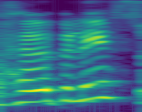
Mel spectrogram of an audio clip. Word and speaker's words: herbalist: I love that you guys pronounce the H. You guys are so cute with your accents on the other side of the pound. We don't have an H.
